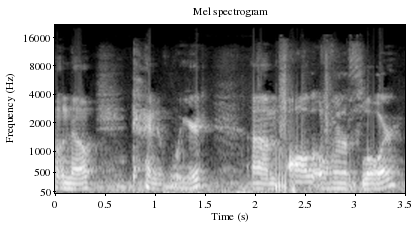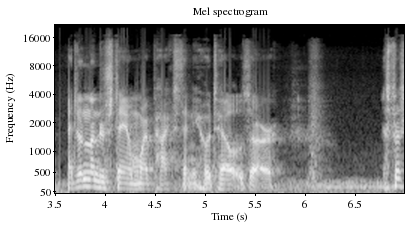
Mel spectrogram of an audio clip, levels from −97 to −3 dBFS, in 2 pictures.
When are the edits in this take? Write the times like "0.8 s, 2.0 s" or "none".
3.5 s

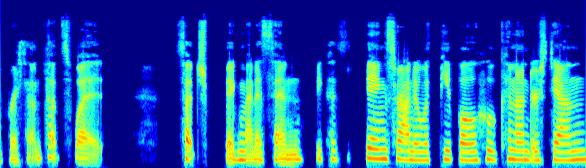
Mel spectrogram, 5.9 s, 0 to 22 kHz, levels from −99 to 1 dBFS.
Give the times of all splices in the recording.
none

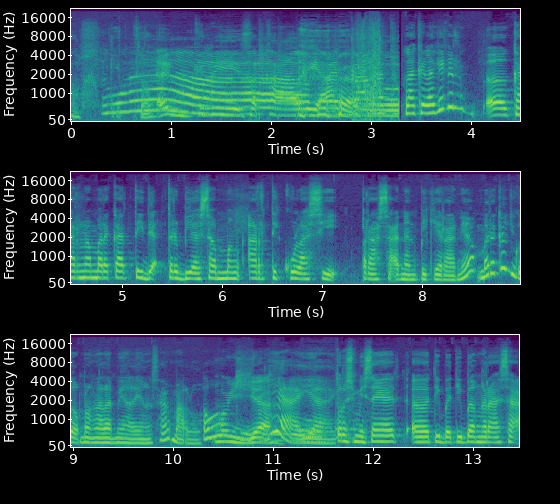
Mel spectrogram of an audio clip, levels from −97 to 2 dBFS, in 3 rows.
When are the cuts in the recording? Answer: 3.3 s, 8.5 s, 10.2 s, 11.6 s

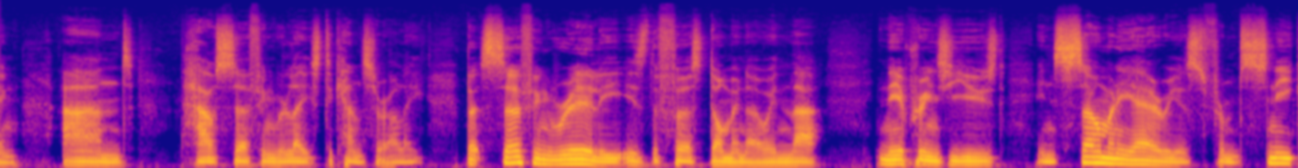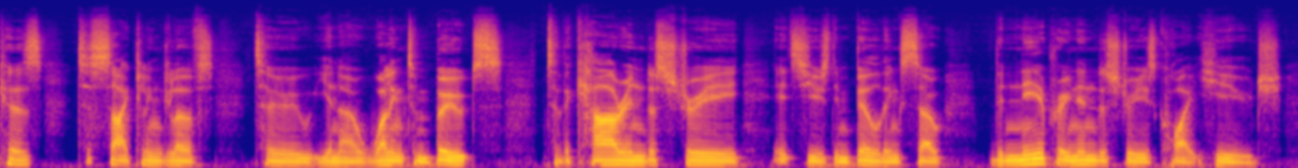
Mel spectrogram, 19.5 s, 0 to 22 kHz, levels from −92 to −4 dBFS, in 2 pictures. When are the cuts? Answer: none

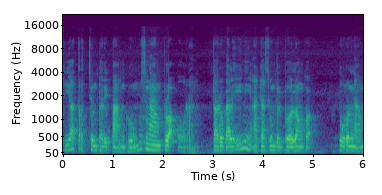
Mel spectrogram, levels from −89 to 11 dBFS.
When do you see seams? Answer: 1.6 s, 2.8 s

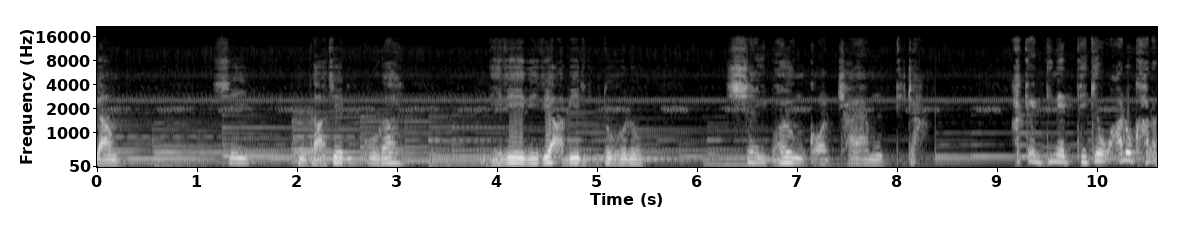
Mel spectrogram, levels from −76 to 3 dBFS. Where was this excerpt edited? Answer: 8.8 s

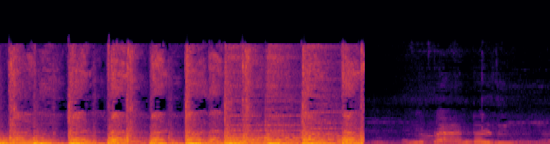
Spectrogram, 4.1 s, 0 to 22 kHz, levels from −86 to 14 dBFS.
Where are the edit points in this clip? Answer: 2.8 s

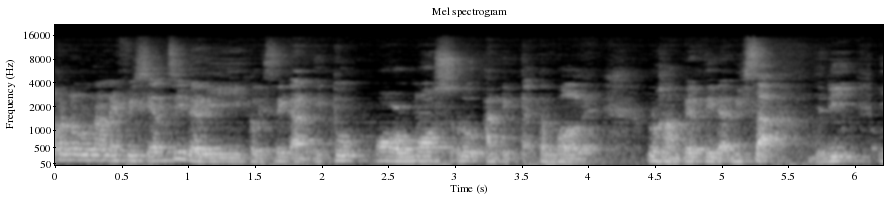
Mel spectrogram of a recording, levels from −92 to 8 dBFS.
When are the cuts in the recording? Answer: none

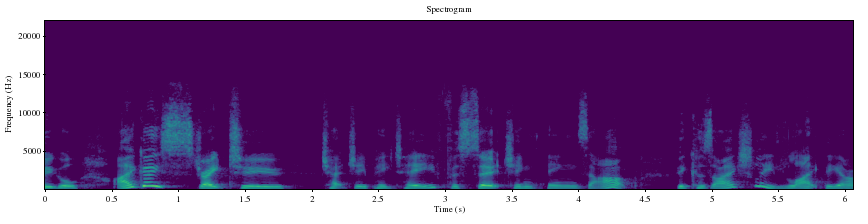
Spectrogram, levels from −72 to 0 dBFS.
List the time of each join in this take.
2.1 s, 4.5 s

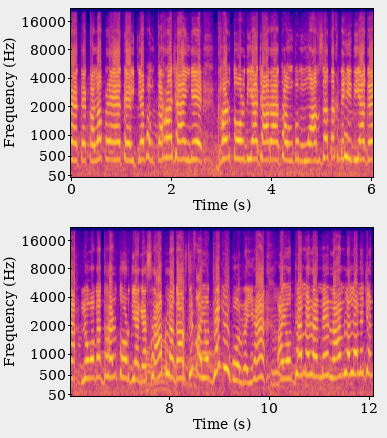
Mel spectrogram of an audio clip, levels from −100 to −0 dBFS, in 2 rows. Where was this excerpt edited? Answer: 1.2 s, 6.2 s, 8.3 s

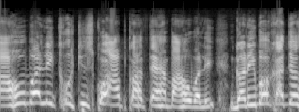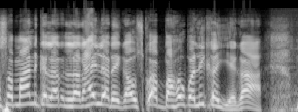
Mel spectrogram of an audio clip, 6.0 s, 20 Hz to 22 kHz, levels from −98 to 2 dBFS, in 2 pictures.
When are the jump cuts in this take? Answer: none

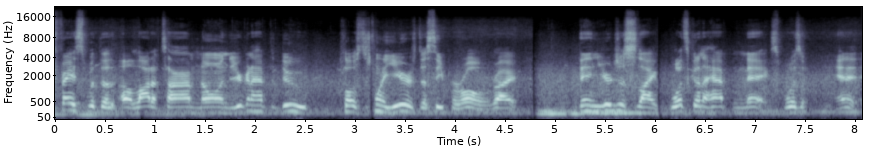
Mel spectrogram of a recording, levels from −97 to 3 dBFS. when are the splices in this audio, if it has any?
3.1 s, 4.8 s, 6.1 s

